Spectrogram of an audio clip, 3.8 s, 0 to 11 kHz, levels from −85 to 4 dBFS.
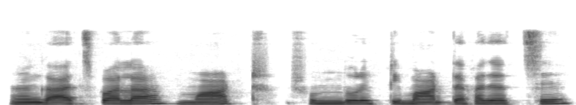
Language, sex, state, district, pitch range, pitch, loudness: Bengali, male, West Bengal, Dakshin Dinajpur, 165-175 Hz, 170 Hz, -16 LUFS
